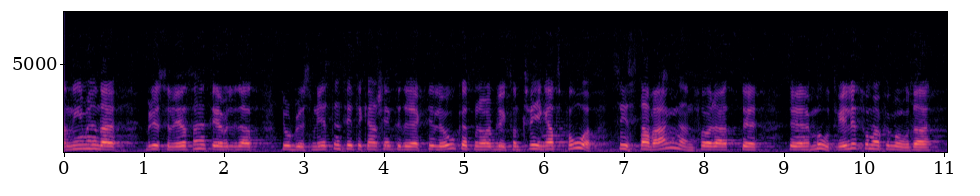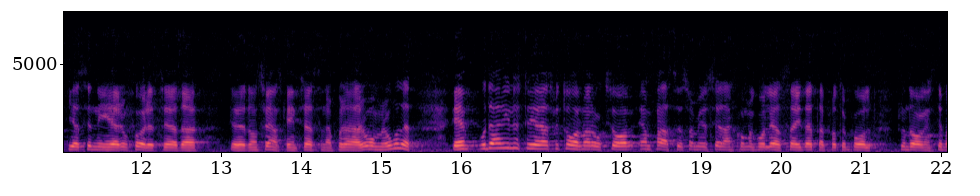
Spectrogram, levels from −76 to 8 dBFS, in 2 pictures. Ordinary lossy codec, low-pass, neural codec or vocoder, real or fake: none; 7.2 kHz; codec, 16 kHz, 4 kbps, FreqCodec, larger model; fake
